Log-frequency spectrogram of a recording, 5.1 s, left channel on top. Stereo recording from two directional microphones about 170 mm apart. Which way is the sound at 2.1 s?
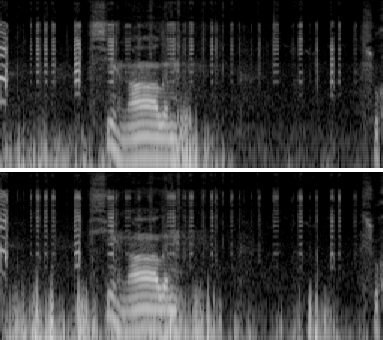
45° right (ahead or behind).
